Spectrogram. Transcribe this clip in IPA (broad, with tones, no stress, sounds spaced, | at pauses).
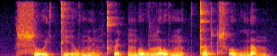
s uː˨˩ j t̪ iː˧ w n̪ ɵ˨˩ n kʰ ɵ˨˥ t̚ ŋ o˨˥ w l o˨˥ w n̪ ʊ˨ k̚ t̪ ɐ˨˩ w t͡sʰ o˨˥ w ŋ ɐ˧ m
